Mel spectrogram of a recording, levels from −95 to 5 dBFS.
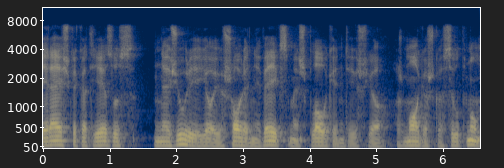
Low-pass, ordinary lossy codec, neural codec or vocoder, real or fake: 7.2 kHz; AAC, 64 kbps; none; real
